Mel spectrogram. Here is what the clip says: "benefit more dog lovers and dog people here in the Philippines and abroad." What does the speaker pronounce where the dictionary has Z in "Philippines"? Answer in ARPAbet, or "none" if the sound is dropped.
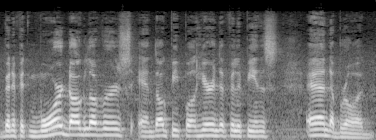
S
